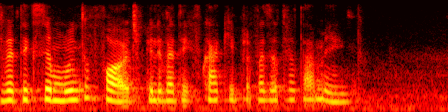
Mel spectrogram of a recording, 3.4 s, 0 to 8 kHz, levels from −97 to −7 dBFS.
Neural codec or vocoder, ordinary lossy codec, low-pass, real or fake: vocoder, 22.05 kHz, 80 mel bands, WaveNeXt; Opus, 24 kbps; 7.2 kHz; fake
